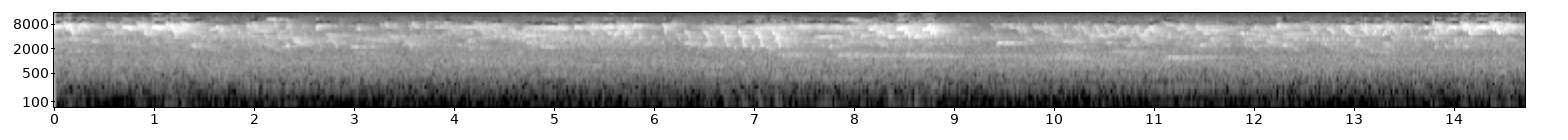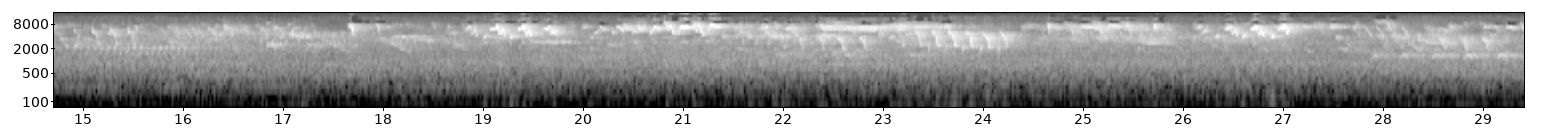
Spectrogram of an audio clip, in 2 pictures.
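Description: Small birds chirping and trilling, call after call, over a faint steady hiss.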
